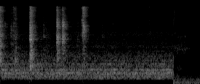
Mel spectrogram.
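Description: Light clicks and rattles of hands handling cables inside an open desktop computer case, four or five sharp clicks over a steady faint hum; the sound cuts off abruptly near the end.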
